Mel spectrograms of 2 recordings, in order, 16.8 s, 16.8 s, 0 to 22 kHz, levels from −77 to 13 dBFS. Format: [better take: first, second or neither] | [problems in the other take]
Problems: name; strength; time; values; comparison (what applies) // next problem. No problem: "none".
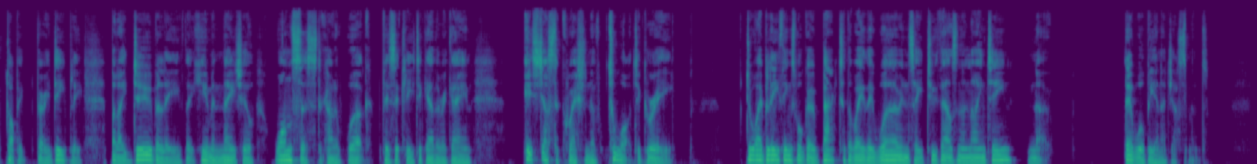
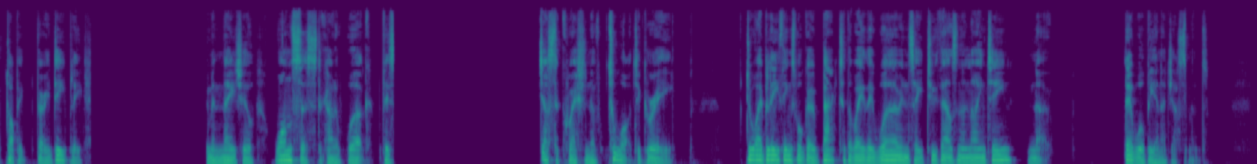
first | audio cutting out; at 1 s for 1.5 s and at 5.5 s for 2 s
